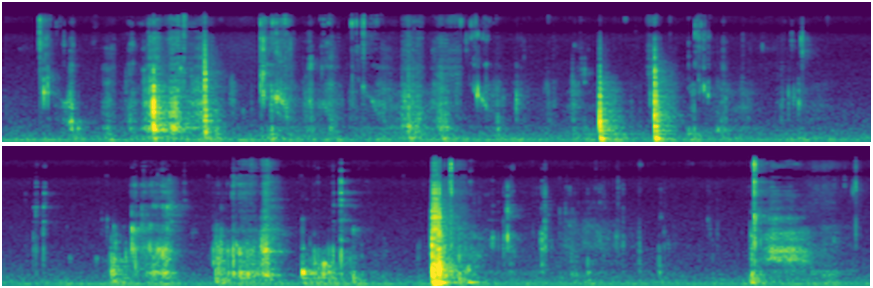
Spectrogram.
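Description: Close-miked chewing and crunching of chocolate cereal eaten with chocolate milk, in irregular mouthfuls, with a few sharp clicks.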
